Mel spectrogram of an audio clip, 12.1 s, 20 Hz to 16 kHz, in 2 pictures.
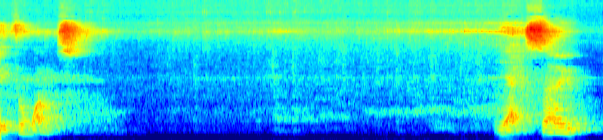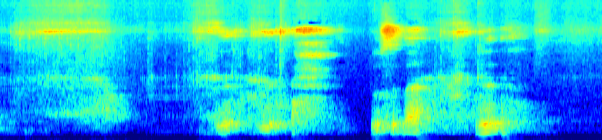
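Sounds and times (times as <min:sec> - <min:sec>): model train motor and wheels: 0:00.0 - 0:09.0.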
